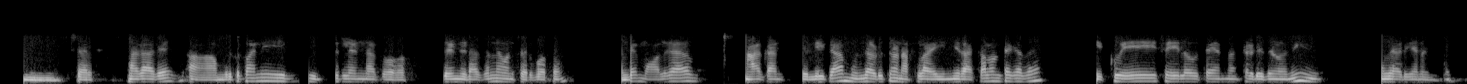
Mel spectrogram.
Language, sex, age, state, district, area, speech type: Telugu, male, 18-30, Andhra Pradesh, N T Rama Rao, urban, conversation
